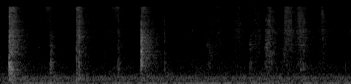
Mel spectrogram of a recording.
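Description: Tarot cards are shuffled and drawn: three sharp card snaps come in the first second and a half, followed by softer, continuous riffling and sliding of cards.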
